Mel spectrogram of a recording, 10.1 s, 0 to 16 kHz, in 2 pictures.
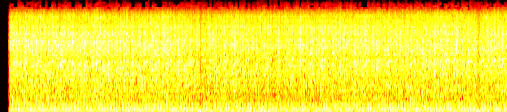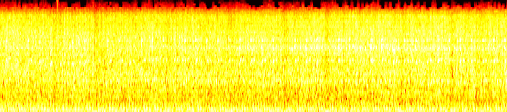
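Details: Kawasaki GPZ900R engine idling loud and low with a hard, rapid hammering pulse; above 3000 rpm it starts to stutter; cause of the hammering unknown.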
